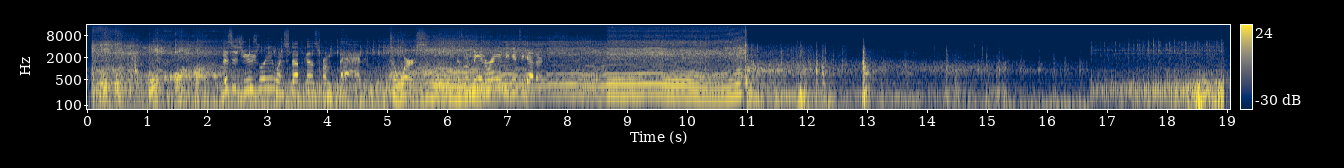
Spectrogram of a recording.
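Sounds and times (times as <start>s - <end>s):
chainsaw running: 0.0s - 11.5s, 16.7s - 19.0s
chainsaw cutting branch: 0.0s - 11.8s, 16.7s - 19.0s
wood snapping and cracking: 7.6s - 19.0s.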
